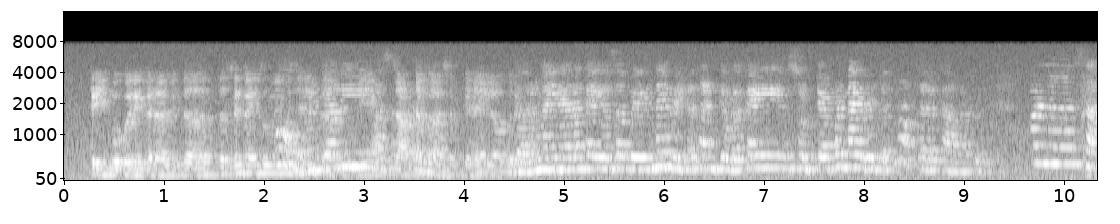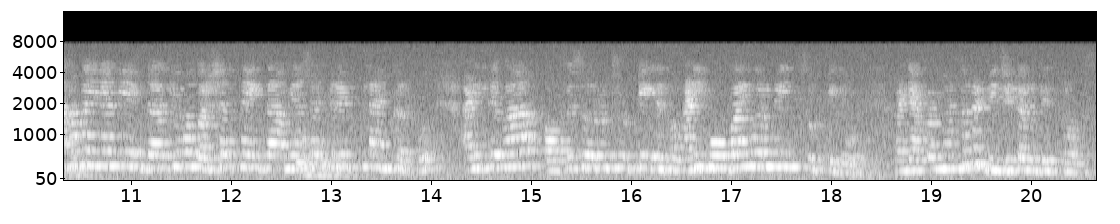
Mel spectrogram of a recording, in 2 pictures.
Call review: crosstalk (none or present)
present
